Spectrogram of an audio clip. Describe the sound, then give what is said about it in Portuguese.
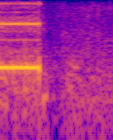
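A voicemail beep signals the start of message recording on a phone line. One steady, bright electronic tone lasts about a third of a second and then cuts off into faint line hiss. “Sua chamada está sendo encaminhada para a caixa postal e estará acessa após o sinal.”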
